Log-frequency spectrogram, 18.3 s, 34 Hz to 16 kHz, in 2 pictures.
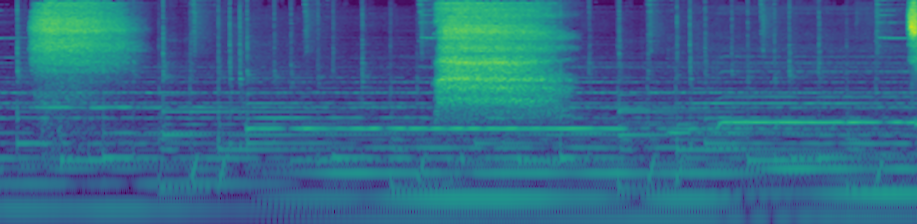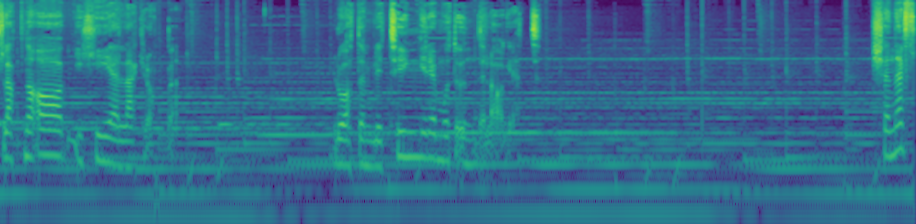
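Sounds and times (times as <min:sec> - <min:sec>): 
soft steady music bed: 0:00.0 - 0:18.3
deep breaths in and out through the mouth: 0:00.3 - 0:01.6, 0:04.4 - 0:05.8
speech: 0:09.2 - 0:11.2, 0:12.6 - 0:14.7, 0:18.0 - 0:18.3.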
